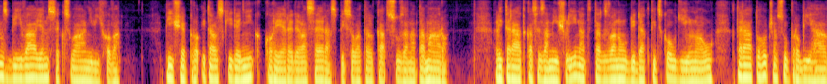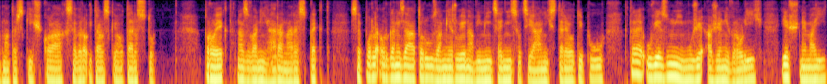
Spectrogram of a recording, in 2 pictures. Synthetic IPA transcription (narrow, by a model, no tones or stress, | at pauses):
mzbiːvaːjɛnsɛksuaːlɲiːviːxo̞va | piːʃɛpɾo̞ʔɪt̪alskiːdɛɲiːkːoɾɪjɛɾɛdɛlasɛːɾaspɪso̞vat̪ɛlkasuzanat̪amaːɾo | lɪt̪ɛɾaːt̪kasɛzamiːʃliːnat̪ːaɡzvano̞wdɪdakt̪ɪt͡sko̞wɟiːlno̞wkt̪ɛɾaːt̪o̞ɦo̞t͡ʃasupɾo̞biːɦaːvmat̪ɛr̥skiːxʃko̞laːxsɛvɛɾo̞ʔɪt̪alskɛːɦo̞t̪ɛlst̪u | pɾo̞jɛkt̪nazvaniːɦɾanaɾɛspɛkt̪ | sɛpodlɛ̰ʔoɾɡanɪzaːt̪o̞ɾuːzamɲɛɾujɛnavɪmiːt͡sɛɲiːso̞t͡sɪaːlɲiːxst̪ɛɾɛo̞t̪ɪpuːkt̪ɛɾɛːʔuvjɛzɲujiːmuʒɛʔaʒɛnɪvɾo̞liːx | jɛʃnɛmajiː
